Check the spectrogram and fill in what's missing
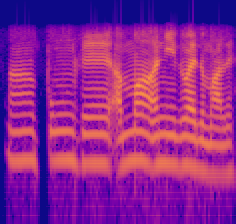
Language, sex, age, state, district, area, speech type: Manipuri, male, 30-45, Manipur, Chandel, rural, conversation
